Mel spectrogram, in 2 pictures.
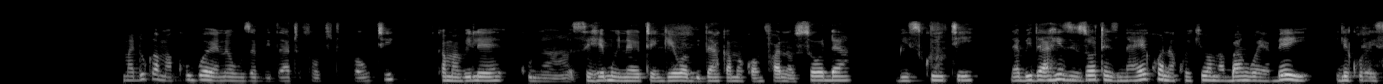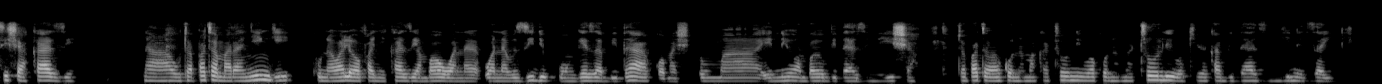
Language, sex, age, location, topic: Swahili, female, 25-35, Nairobi, finance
